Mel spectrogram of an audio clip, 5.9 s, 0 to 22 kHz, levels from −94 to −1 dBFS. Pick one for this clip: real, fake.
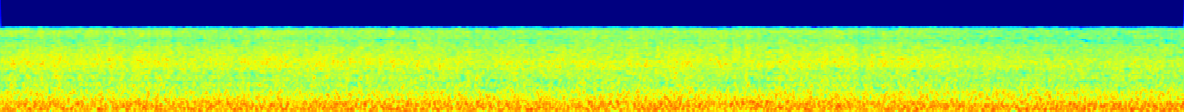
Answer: fake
